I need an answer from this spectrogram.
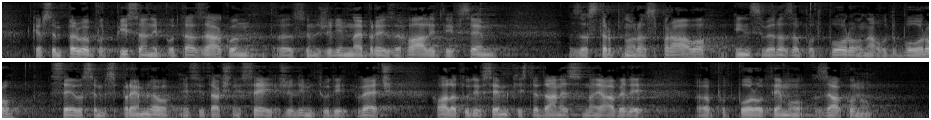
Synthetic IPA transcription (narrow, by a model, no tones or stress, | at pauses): kɛɾsɛmpəɾʋɔpɔt̪̚piːsanipɔt̪ːaːzaːkɔnsɛnɛʒɛlimnajpɾɛjzaxʋaːlit̪iwsem | zast̪əɾpnɔɾaspɾaːʋɔinsɛʋeːd̪azapɔt̪poːɾɔnaɔd̪bɔːɾu | sɛjɔsɛmspɾemljawinsit̪akʃnisɛjʒɛlimt̪uːd̪iʋɛt͡ʃxʋaːlat̪uːd̪iwsemkist̪ɛd̪aːnɛsnajaːʋili | pɔt̪poːɾɔt̪ʰeːmuzaːkɔnṵ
